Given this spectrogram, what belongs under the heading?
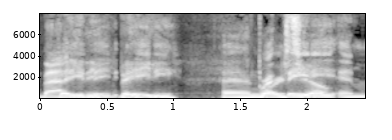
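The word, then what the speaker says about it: Baty: Beatty.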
